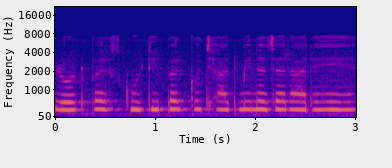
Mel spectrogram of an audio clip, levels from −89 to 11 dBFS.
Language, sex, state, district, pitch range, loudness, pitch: Hindi, female, Bihar, Vaishali, 280-290 Hz, -34 LUFS, 285 Hz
